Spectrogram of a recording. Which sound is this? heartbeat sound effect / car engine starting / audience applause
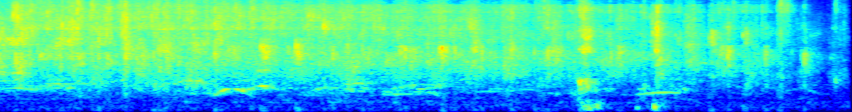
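audience applause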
